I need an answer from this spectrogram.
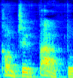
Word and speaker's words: concertato: to the channel please today's word is concertato concertato you pronounce it like in italian concerto is one of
